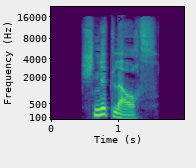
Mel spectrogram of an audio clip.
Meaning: genitive of Schnittlauch
- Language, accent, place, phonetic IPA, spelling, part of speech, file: German, Germany, Berlin, [ˈʃnɪtˌlaʊ̯xs], Schnittlauchs, noun, De-Schnittlauchs.ogg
